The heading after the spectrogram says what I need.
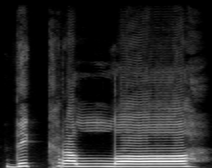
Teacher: تو ہمیں حرف اللام کو موٹی آواز میں پڑھنا ہے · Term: تفخیم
